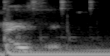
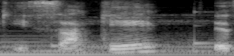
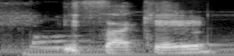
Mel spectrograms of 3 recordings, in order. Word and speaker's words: Isake: Why give him Isaac? It's actually supposed to be more like Isake. So that's supposed to rhyme with Yasuke. Isake, Yasuke, right?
